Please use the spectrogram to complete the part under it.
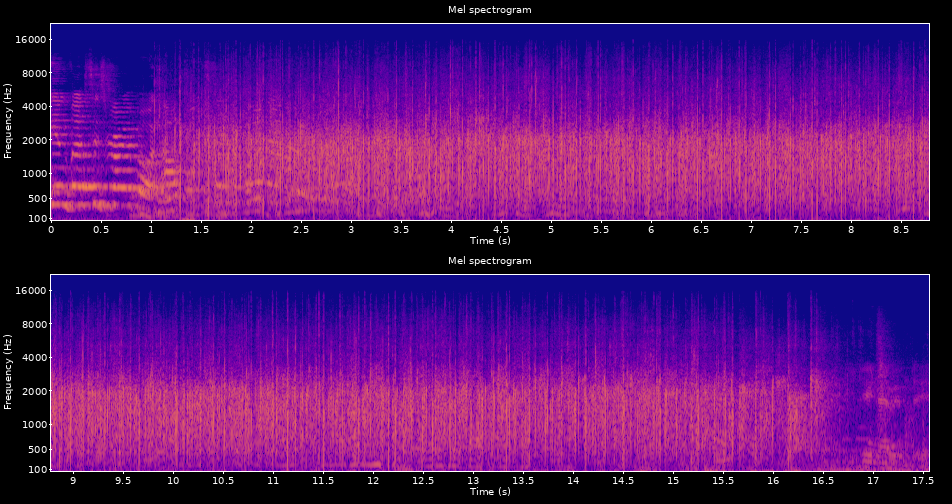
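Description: Applause rings out loudly and then fades.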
